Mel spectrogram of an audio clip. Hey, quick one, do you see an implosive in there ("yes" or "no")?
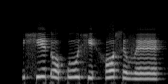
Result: yes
